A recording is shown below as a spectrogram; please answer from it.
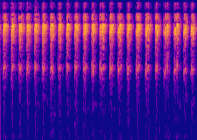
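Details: Grasshopper singing loudly and persistently, kept as a master sound for training songbirds: a steady train of hissing, high-pitched pulses, several each second, evenly spaced and unbroken throughout.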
